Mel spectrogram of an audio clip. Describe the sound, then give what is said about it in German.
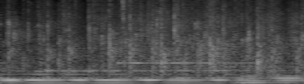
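Dense, steady applause from a church audience for the people who repeated a prayer, many hands clapping at once for about three seconds, with a sustained low musical chord humming underneath. “Lasst uns mal diesen Personen, die heute dieses Gebet im Herzen nachgesprochen haben, einen dicken Applaus geben.”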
